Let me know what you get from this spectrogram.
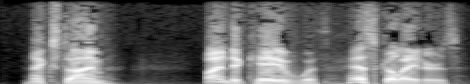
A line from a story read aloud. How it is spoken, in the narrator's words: Giordino panted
